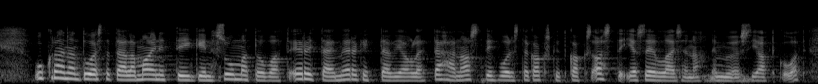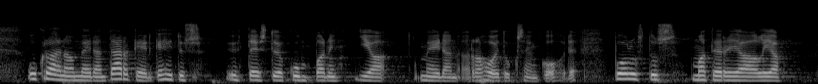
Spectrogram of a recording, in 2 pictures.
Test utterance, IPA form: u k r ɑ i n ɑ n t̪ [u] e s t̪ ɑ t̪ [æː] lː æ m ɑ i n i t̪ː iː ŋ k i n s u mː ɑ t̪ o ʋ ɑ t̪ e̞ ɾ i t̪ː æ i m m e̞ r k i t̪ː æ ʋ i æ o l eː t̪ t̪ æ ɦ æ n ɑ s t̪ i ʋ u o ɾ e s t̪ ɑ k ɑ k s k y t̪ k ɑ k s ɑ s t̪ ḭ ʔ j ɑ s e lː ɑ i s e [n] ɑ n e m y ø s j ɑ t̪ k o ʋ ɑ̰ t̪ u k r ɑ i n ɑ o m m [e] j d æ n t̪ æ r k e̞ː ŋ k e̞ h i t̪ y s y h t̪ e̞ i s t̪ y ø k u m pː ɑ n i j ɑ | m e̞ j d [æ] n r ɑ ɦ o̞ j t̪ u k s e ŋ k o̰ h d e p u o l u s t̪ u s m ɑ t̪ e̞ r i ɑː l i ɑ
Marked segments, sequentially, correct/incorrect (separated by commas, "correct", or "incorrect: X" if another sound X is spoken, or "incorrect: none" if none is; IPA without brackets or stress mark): correct, correct, correct, correct, correct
